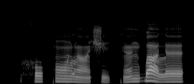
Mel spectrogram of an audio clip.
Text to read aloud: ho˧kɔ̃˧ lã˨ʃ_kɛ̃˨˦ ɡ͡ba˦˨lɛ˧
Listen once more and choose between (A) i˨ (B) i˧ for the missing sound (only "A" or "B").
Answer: A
